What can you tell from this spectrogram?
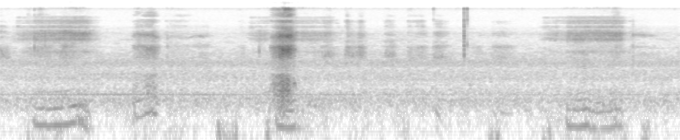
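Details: Snoring from a father sleeping beside his baby: rhythmic, low, rattling snores on breathing in, about every eight seconds, with quiet room noise between.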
